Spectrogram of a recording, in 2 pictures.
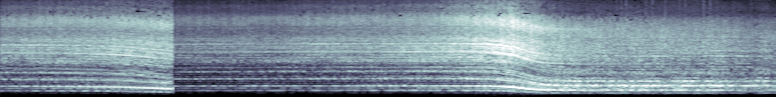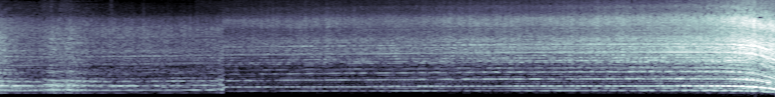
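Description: Race car engines roar loudly at high speed, their pitch falling and rising as the cars pass.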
